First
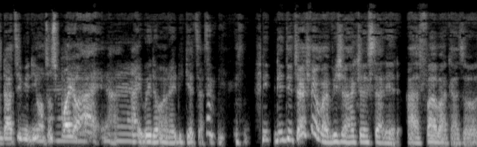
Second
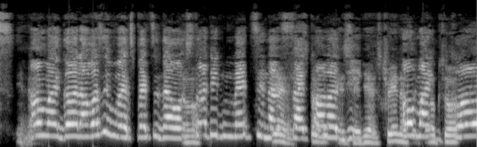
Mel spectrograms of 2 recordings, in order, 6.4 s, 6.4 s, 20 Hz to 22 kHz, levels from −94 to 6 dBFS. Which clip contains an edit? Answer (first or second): first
